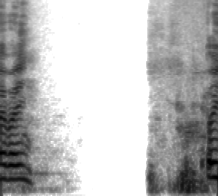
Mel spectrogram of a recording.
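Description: Murrah buffalo calling: a long, steady call fades out shortly after the start, and another call begins near the end.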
